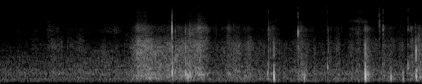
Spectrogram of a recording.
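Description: A dog's claws clicking on a tiled floor: a few sharp, separate taps in the second half, after a short burst of noise less than halfway in.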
